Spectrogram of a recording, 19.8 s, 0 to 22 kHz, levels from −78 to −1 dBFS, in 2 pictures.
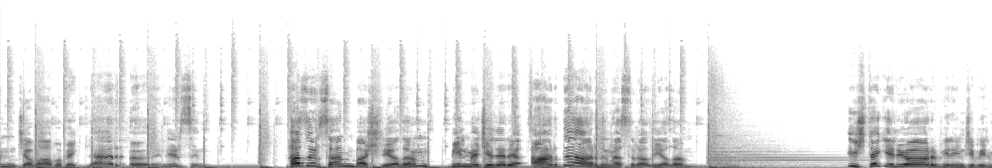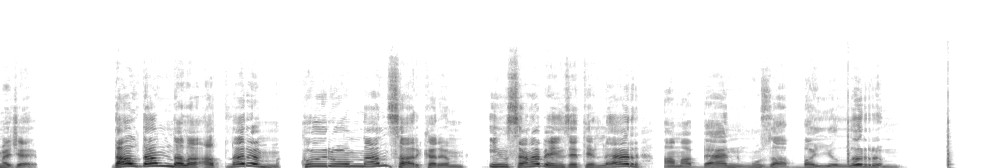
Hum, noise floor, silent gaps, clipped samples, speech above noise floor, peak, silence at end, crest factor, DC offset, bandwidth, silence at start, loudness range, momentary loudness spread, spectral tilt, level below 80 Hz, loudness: none; -47 dBFS; 10.32-11.03 s, 12.75-12.92 s, 14.61-14.73 s, 19.04-19.37 s; under 0.1%; 24 dB; -2 dBFS; 0.45 s; 22 dB; under 0.1%; 16.5 kHz; 0 s; 5 LU; 15 LU; -4.5 dB/octave; -42 dBFS; -23 LUFS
